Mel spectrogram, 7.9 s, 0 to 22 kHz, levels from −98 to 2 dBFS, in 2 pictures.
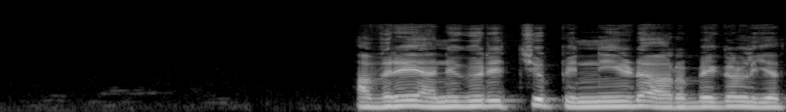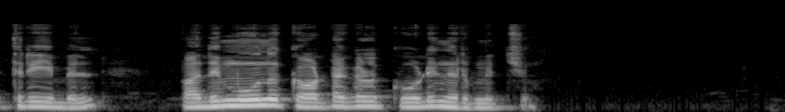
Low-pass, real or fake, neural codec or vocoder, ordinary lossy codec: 9.9 kHz; real; none; none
